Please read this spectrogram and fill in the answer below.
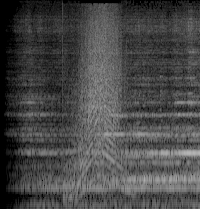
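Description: Produced intro sound design: a synth drone that fades up from silence, with a whoosh and tones sweeping up and then back down about halfway through.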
